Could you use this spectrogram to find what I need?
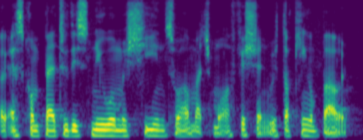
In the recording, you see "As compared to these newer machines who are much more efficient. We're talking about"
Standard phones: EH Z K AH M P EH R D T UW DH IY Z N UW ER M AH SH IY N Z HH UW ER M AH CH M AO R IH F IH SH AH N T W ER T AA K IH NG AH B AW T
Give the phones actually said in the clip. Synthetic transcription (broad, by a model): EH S K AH M P EH D T UW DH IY S N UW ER M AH SH IY N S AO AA M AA CH M AO R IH F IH SH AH N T W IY T AA K IH NG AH B AW T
